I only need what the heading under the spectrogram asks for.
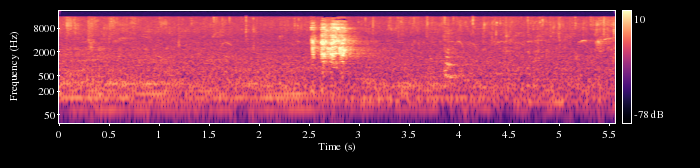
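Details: A Chilean flamingo at Yama-Jigoku, Beppu, Oita, Japan, on 4 December 2019 gives a single harsh, nasal squawk partway through, with a fainter note after it, over a steady low rumble of background noise.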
